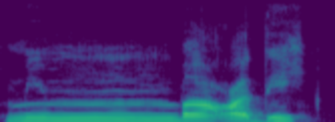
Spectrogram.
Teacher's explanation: من بعدہ، یہاں پہ اقلاب کا قاعدہ ہے، یعنی کہ میم ساکن کے بعد آپ کو ایک چھوٹی سی میم نظر آ رہی ہے اور اس کے بعد اگر با ہو تو پھر یہاں پہ غنہ ہوگا اور ہم نون کی آواز نہیں پڑھیں گے بلکہ میم کی آواز پڑھیں گے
